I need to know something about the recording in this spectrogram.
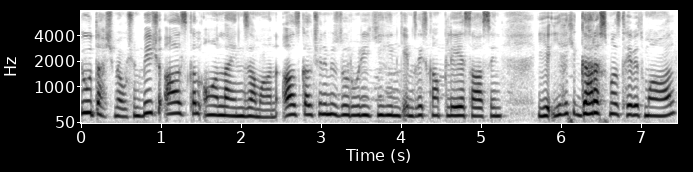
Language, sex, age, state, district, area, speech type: Kashmiri, female, 30-45, Jammu and Kashmir, Bandipora, rural, spontaneous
